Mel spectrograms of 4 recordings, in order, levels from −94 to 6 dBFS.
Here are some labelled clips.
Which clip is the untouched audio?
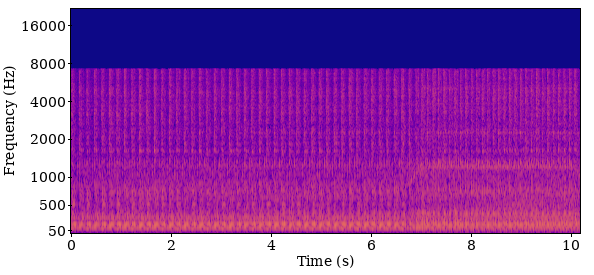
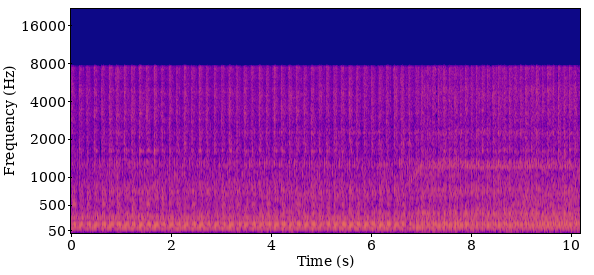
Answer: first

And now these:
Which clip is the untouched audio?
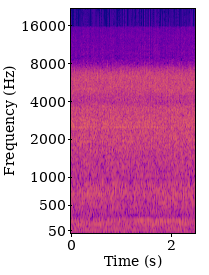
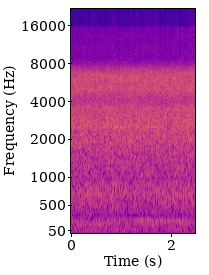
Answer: first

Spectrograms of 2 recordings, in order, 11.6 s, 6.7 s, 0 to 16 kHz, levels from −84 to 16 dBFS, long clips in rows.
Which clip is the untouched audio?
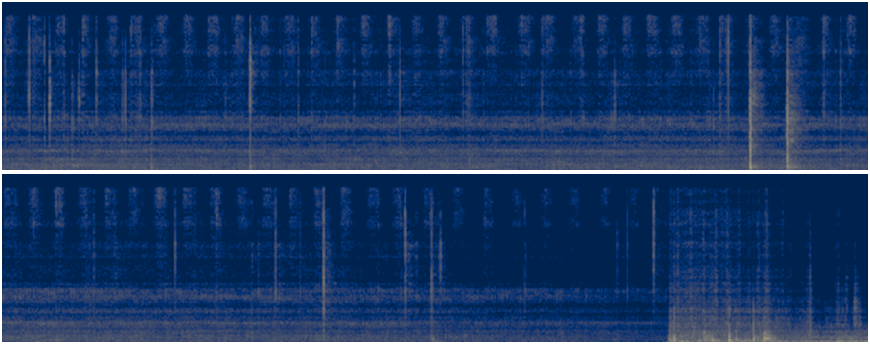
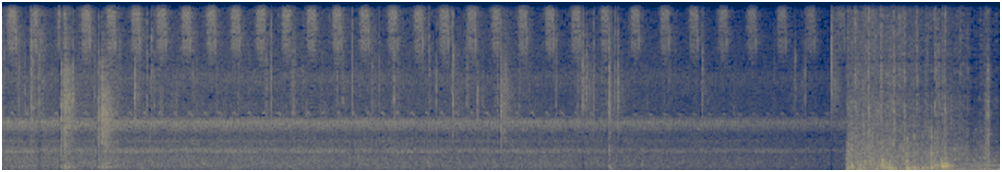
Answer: second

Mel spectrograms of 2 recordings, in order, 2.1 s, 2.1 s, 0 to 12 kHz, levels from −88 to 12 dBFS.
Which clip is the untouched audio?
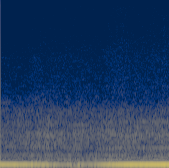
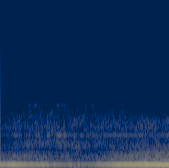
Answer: first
